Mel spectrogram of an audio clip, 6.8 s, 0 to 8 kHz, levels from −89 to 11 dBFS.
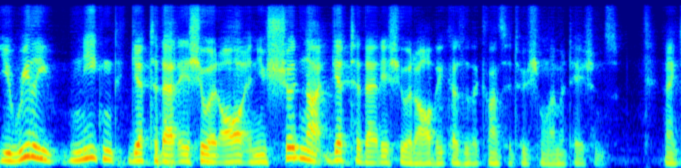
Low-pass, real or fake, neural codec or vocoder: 7.2 kHz; fake; codec, 16 kHz, about 1 kbps, DyCAST, with the encoder's durations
